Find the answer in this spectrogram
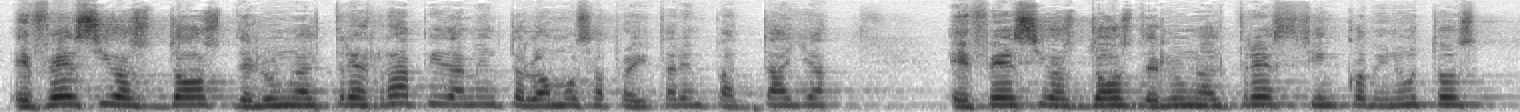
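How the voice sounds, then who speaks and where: A man's voice: very high voice, fairly even intonation, brisk, darkish tone, in a large hall. A man preaching as pastor, telling a story with dramatic retold dialogue. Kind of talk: sermon.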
